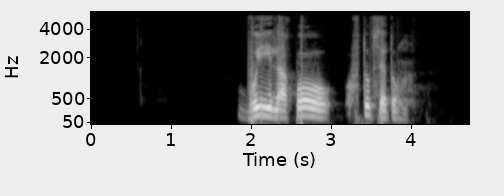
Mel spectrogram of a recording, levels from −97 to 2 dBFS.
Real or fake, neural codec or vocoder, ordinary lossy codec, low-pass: real; none; MP3, 48 kbps; 5.4 kHz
